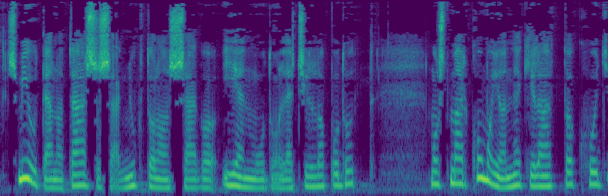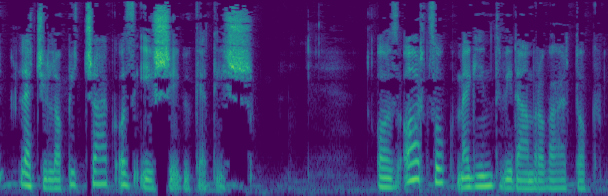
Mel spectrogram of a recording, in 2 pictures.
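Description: A woman narrating an audiobook in a measured, expressive reading. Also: low-pitched, dry recording.

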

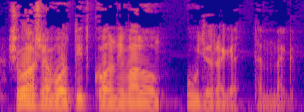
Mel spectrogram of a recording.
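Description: Guy voicing a sad old gray-haired man, quiet and hesitant, low voice, muffled recording. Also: sing-song. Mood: humble. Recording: dull lo-fi recording.

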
